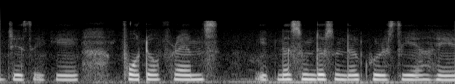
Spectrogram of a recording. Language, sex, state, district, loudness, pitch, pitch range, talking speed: Hindi, female, Arunachal Pradesh, Papum Pare, -16 LUFS, 220 Hz, 210-225 Hz, 120 wpm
